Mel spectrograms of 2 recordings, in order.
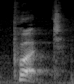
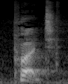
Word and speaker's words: put: Cái từ này thì hơi đặc biệt một chút là chúng ta có là âm short u thì chúng ta đọc là uơ và đọc là put, put.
